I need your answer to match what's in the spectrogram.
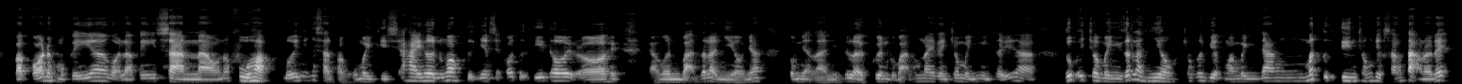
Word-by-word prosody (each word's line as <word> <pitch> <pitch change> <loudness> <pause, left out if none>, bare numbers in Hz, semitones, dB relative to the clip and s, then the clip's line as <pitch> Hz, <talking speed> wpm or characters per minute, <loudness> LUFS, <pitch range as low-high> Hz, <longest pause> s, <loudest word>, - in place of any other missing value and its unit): và 130 0 +5
có - - +7
được - - +3
một - - -8
cái, 135 +4 -2
a, 175 -1 +3
gọi 145 - -4
là, 115 -1 0
cái 150 +1 -6
sàn 120 -1 +8
nào 115 0 +4
nó 145 - -6
phù 170 -3 +4
hợp 170 - +8
với 160 +4 -2
những 190 +1 -13
cái 205 - -13
sản - - -1
phẩm - - -7
của - - -12
mình 130 -1 -4
thì 120 - -5
sẽ - - -10
hay 170 -2 +5
hơn, 170 -1 +5
đúng 165 - -6
không? 190 -1 +7
Tự - - -6
nhiên 155 0 -4
sẽ - - -13
có 180 - -3
tự - - -10
tin 165 0 -1
thôi. 175 0 +5
Rồi, 115 +2 +2 0.4
cảm - - -7
ơn 120 0 -1
bạn 115 - 0
rất 145 - 0
là - - +2
nhiều 115 -3 -5
nhá. 150 +8 -4 0.3
Công 125 - -7
nhận 125 -1 -6
là 105 - -4
những 110 0 -12
cái 150 - -3
lời 115 - +2
khuyên 145 -2 -3
của - - -11
bạn - - -2
hôm 140 +1 -15
nay 140 -1 -3
dành 120 -2 -5
cho 150 - -7
mình, 125 -5 -6
mình 125 -3 -9
thấy - - -6
là - - -3 0.3
giúp 410 - +5
ích 400 -1 -3
cho - - +1
mình 140 -3 -5
rất 215 - +3
là 210 -5 0
nhiều 145 -5 -2
trong 160 - -15
cái 175 - -6
việc 155 - -2
mà 125 -1 -6
mình 130 0 -8
đang 155 +1 -3
mất 225 - +3
tự 355 - -2
tin 165 -2 +1
trong 160 -1 -10
cái 170 - -3
việc - - -14
sáng - - -4
tạo - - +8
này 120 - +1
đấy. 200 +1 +1
150 Hz, 335 wpm, -25 LUFS, 125-165 Hz, 0.4 s, sàn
